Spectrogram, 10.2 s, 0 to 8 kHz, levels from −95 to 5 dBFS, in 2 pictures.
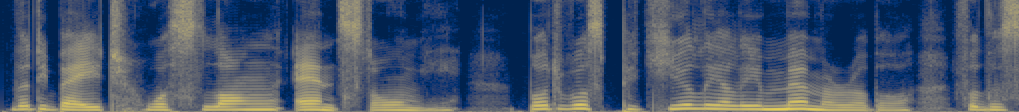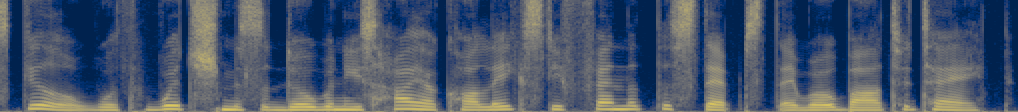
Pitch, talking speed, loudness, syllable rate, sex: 205 Hz, 160 wpm, -17 LUFS, 4.8 syllables/s, female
